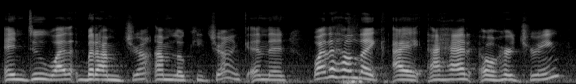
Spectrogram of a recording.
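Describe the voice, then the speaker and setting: Young woman, high-ish, slangy chatter. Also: normal speed, a bit bright. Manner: giggly, slangy storytelling. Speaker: podcast guest. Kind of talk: casual chat.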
